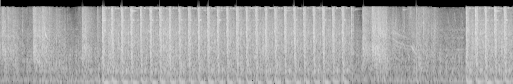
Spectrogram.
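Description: A rifle fires rapid bursts of loud shots.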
